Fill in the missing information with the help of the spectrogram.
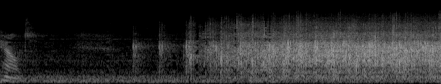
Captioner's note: applause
